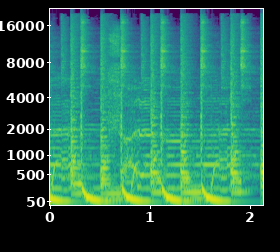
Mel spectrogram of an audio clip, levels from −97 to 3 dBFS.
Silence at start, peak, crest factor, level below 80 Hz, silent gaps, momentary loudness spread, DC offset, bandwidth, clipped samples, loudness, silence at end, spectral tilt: 0 s; 0 dBFS; 8 dB; -14 dBFS; none; 2 LU; under 0.1%; over 20 kHz; 1%; -8 LUFS; 0 s; -4 dB/octave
